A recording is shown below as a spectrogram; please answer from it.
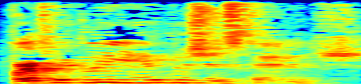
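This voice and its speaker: A man in his thirties from Ecuador, a teacher answering interview questions in a relaxed, hesitant way, often repeating words as he thinks. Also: very high voice, moderate pace. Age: 30s. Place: school library with bookshelves, indoors. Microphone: far camera across a desk. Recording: echoey room from a distance, faint noise.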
